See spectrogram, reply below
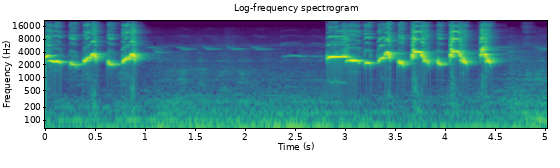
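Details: Captive orange-headed thrush song used as a trigger for other birds: rapid chattering, warbled phrases rising and falling, two separate bursts divided by a short quiet gap with a faint thin whistle.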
